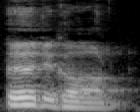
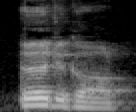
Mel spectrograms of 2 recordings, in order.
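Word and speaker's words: Ødegaard: Sometimes it's easier just to say the name, and it's Martin Odegaard. Odegaard. Odegaard.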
